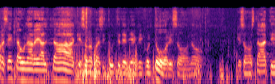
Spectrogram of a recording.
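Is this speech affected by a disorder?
No.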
